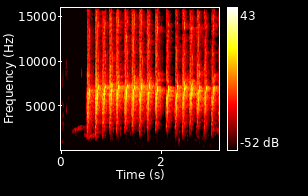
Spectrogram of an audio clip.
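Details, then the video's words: A soft short whistle from a female manggar, then a fast, even run of high, buzzy, clipped notes repeated about three times a second. "TEMBAKAN MANGGAR BETINA"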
